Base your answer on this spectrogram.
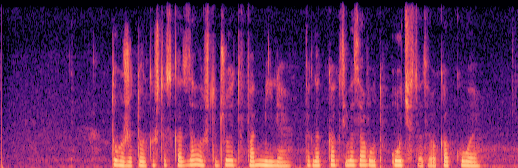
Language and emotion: Russian, neutral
